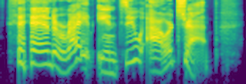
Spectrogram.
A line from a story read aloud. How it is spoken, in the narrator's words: added Bunny with a giggle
